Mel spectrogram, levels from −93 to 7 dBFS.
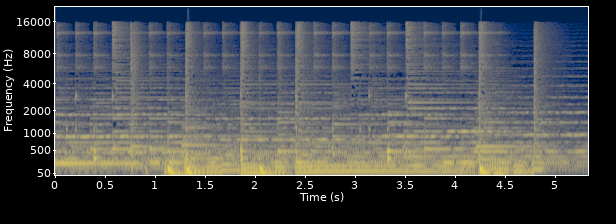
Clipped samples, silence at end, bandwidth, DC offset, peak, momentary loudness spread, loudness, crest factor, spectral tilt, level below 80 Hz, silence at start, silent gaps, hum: under 0.1%; 0 s; 16.5 kHz; under 0.1%; 0 dBFS; 5 LU; -16 LUFS; 14 dB; -6.5 dB/octave; -22 dBFS; 0 s; none; none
